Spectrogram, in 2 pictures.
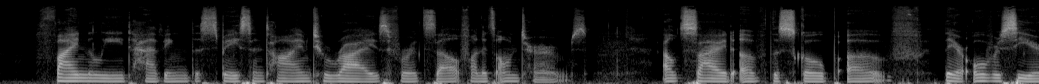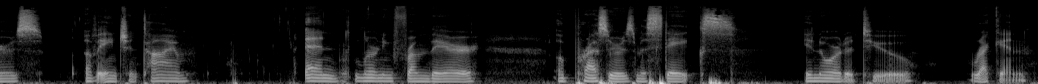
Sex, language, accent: female, English, American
